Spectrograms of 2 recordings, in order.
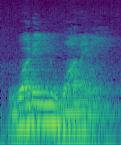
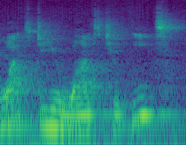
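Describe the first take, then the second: First: It is said the American way, 'want to' becoming 'wanna'. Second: Every word is pronounced fully and carefully.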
